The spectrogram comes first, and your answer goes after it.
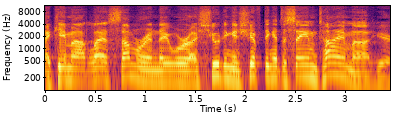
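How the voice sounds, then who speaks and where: A man talks very fast in an American accent. His pitch is high and his tone bright and sharp. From Texas (Lubbock). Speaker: stand-up comedian. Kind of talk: stand-up.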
